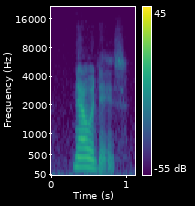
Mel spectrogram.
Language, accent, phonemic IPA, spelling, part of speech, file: English, US, /ˈnaʊ.ə.deɪz/, nowadays, adverb, En-us-nowadays.ogg
- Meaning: At the present time; in the current era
